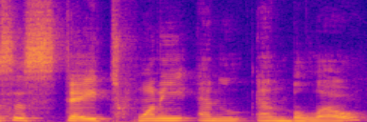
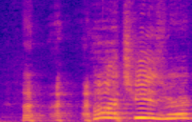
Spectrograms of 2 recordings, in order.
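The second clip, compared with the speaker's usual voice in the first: squeaky, very high-pitched, pushed-up sidekick voice. Co-hosts riff on the show coming back in November, Morty impression. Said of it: "I do a better Rick than I do a Morty".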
